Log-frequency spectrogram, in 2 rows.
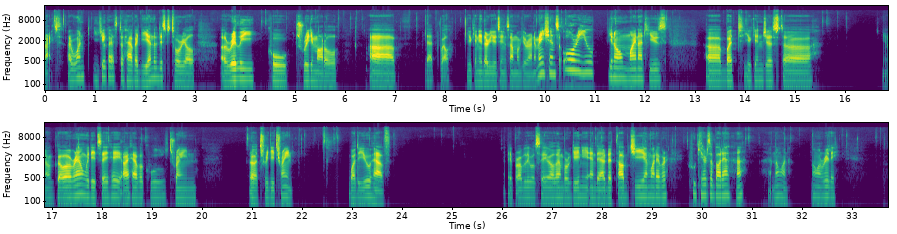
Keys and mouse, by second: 0.8 middle click, 1.6 shift+middle click, 3.0 e, 4.7 middle click, 5.5 middle click, 5.9 shift+middle drag, 6.2 middle click, 7.3 middle click, 7.9 middle click, 8.4 ctrl+r, 10.1 ctrl+r, 11.6 middle click, 12.5 middle click, 13.6 ctrl+r, 15.9 middle click, 17.0 g, 18.5 ctrl+r, 22.3 ctrl+r, 24.7 middle click, 24.9 g, 30.0 ctrl+r, 32.0 middle drag, 33.6 shift+middle click.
